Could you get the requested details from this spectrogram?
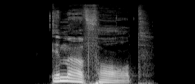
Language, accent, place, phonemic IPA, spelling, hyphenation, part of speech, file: German, Germany, Berlin, /ˈɪmɐˌfɔʁt/, immerfort, im‧mer‧fort, adverb, De-immerfort.ogg
- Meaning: constantly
